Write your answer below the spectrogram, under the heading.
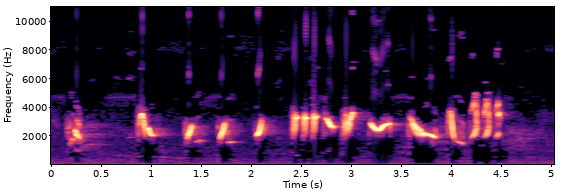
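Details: Leafbird lure call for bird trapping, loud and clear: a lively sequence of chirps, quick trilled notes and drawn-out slurred whistles, ending in fast twitters.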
